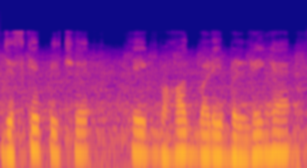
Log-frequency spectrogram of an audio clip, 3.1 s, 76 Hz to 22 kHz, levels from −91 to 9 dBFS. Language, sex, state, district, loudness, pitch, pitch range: Hindi, male, Uttar Pradesh, Lucknow, -15 LUFS, 120 Hz, 115-125 Hz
